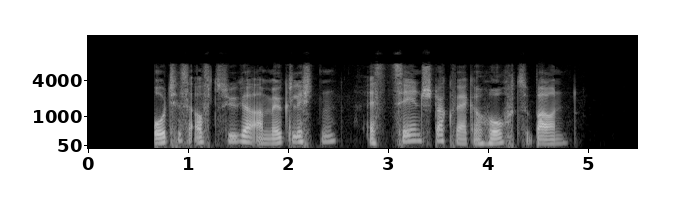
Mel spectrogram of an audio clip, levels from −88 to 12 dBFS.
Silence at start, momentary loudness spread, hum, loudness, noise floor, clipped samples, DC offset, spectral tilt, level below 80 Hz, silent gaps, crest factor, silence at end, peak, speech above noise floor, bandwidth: 0.65 s; 8 LU; none; -20 LUFS; -82 dBFS; under 0.1%; under 0.1%; -5 dB/octave; -52 dBFS; none; 20 dB; 0.7 s; -2 dBFS; 62 dB; 7.2 kHz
